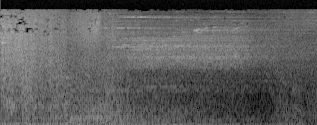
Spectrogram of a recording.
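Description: A triumphant fanfare plays.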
